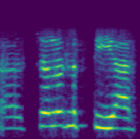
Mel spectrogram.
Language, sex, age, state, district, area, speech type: Dogri, female, 18-30, Jammu and Kashmir, Reasi, rural, conversation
